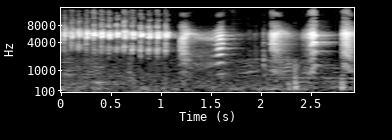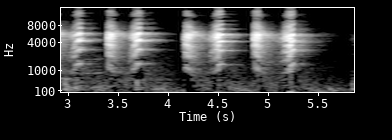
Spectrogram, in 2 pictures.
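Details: Long-tailed shrike opening with a fast even rattle of sharp ticking notes, followed by harsh, buzzy paired squawks repeated at short intervals, with a quiet background.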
